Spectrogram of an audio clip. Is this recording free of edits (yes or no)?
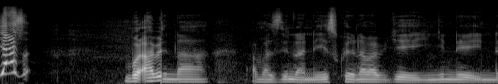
no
